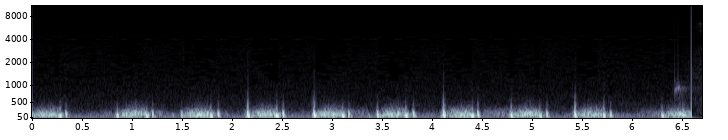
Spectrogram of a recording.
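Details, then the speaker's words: Cardiac murmur: regular heartbeat near 90 a minute with a loud whooshing, swishing murmur filling the gaps between the S1 and S2 heart sounds, an abnormal heart sound. "So cardiac murmur வந்து அந்த சவுண்டை வந்து எப்படி சொல்லுவோம்னா whooshing swishing sound அப்படின்னு சொல்லுவோம்."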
